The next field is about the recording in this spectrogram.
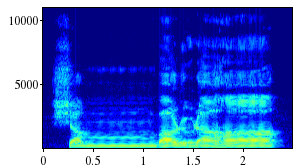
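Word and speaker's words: शं वरुणः: The second one, because va comes from your lips, ma also comes from your lips. So, shambarunaha.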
